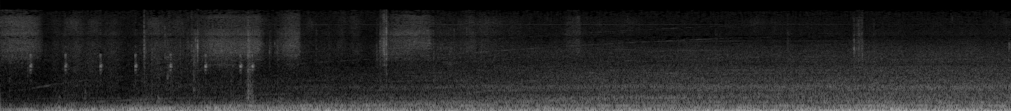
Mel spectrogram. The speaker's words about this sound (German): Okay. Also man hört schon ein Geräusch, ne? aber das scheint dann auch der Motor zu sein, ja, ja. den wir hören.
